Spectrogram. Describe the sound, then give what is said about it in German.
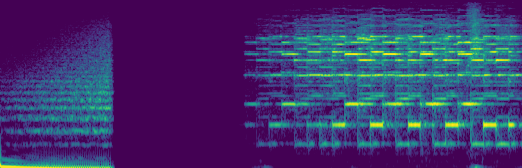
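A loud electronic alarm sounds: a brief harsh tone, a pause, then a sustained, rapidly pulsing siren-like beeping from a burglar alarm system set off when an employee entered the wrong code, continuous with no talking. “Das sieht aus, wenn die Alarmanlage losgeht.”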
